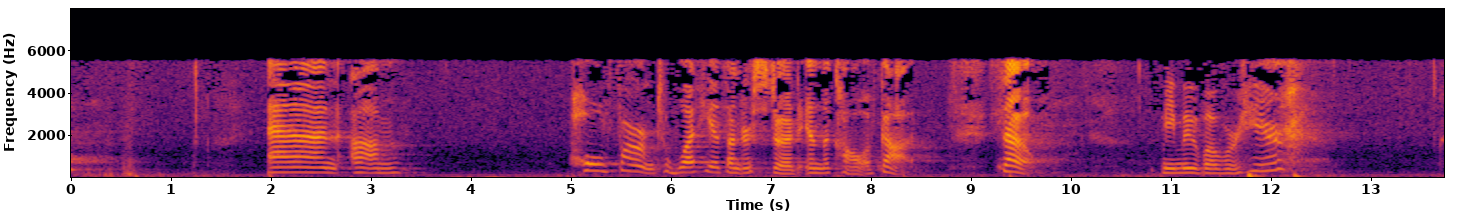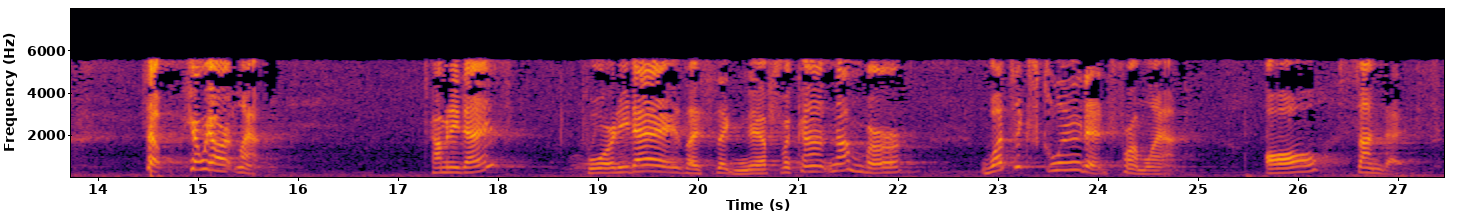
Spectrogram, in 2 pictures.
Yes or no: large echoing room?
yes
